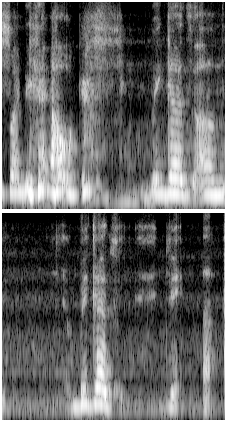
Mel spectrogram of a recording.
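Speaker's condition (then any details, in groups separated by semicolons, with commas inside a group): Cerebral palsy; present from birth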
